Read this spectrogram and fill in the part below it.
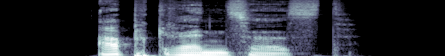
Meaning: second-person singular dependent subjunctive I of abgrenzen
- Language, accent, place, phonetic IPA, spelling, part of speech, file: German, Germany, Berlin, [ˈapˌɡʁɛnt͡səst], abgrenzest, verb, De-abgrenzest.ogg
